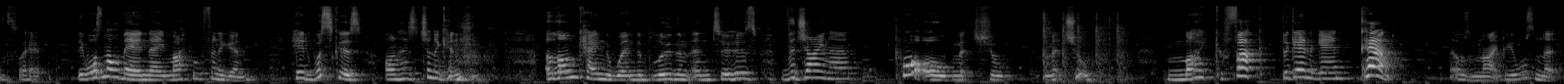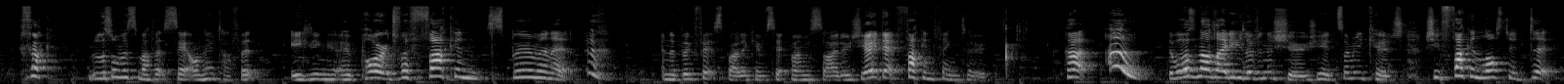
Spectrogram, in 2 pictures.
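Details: Teenager with Tourette syndrome reading nursery rhymes aloud: involuntary vocal tics, including swearing and inserted words, interrupting the reading.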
